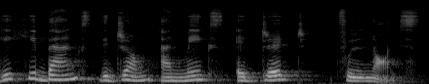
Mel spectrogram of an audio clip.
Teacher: each beat or unit with an unstressed syllable followed by a stressed syllable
